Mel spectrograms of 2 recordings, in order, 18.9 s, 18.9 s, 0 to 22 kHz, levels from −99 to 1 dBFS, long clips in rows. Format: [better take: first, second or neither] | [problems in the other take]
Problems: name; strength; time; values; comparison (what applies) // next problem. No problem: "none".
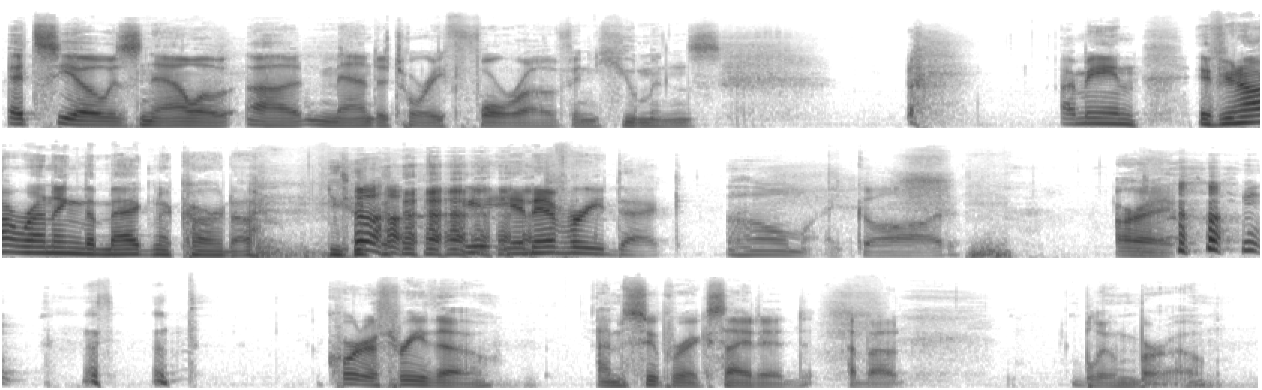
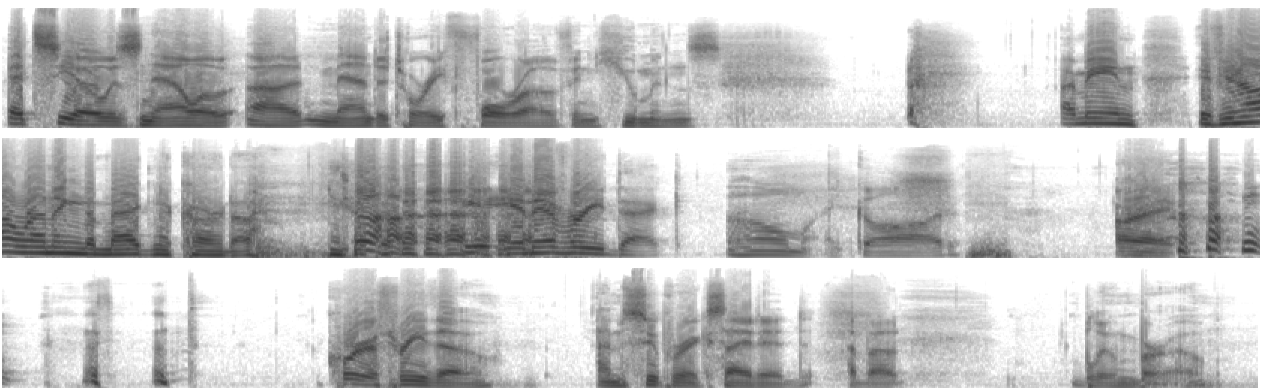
first | distortion; heavy; 6% of the sound clipped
